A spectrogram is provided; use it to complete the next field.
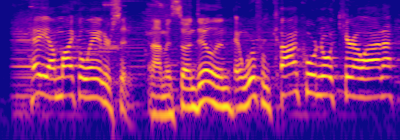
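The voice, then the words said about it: North Carolina Southern twang. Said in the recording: “They're obviously from North Carolina as well, as you will hear from the twang.”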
